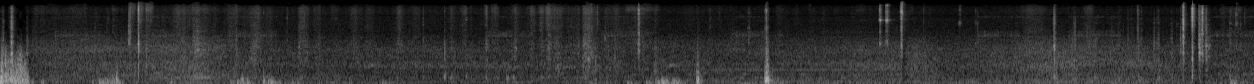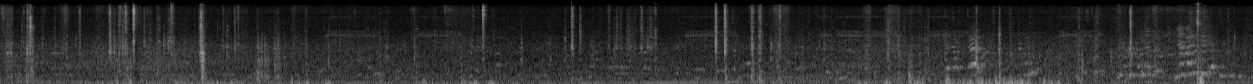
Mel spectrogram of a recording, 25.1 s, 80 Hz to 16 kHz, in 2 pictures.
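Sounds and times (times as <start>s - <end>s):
tools and metal parts clinking: 8.8s - 9.8s.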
